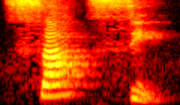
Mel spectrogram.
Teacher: A palavra saci tem acento tônico na última sílaba, mas não tem acento gráfico.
